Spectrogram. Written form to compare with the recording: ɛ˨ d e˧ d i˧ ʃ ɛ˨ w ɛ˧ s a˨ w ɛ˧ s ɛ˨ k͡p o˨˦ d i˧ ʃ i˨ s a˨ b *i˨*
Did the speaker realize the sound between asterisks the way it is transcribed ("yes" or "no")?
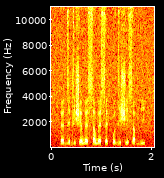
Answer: no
